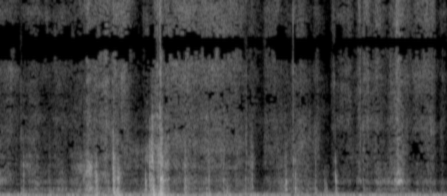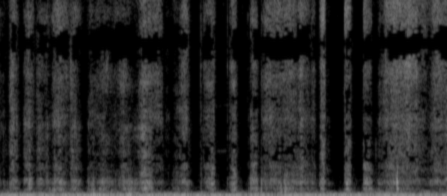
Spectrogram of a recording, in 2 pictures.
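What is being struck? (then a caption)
Paperback book paper pages. Long nails scratch and tap the printed paper pages of an open paperback book. Soft, dry rubbing and scraping continue throughout, broken by light papery taps, with a louder cluster of taps early on before the scratching settles back to a quiet, steady level.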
